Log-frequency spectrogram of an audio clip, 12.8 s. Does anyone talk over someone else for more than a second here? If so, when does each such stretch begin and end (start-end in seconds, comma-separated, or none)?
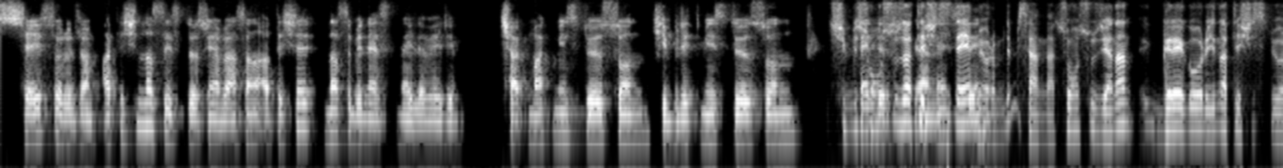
8.6-9.9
